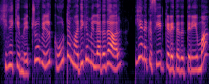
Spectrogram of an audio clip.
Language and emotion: Tamil, happy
